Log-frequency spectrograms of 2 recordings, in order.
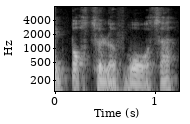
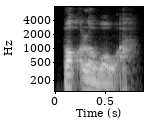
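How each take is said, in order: First: BOTTLE OF WATER with both T's sounded clearly; T's pronounced. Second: BOTTLE OF WATER with glottal stops replacing both T's. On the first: Teacher showing how he doesn't talk, "bottle of water" with crisp T's. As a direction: articulate each T in "bottle of water". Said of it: "I don't pronounce the T's in bottle". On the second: Teacher showing his own Cockney way, "bottle of water" with no T's. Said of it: "So I don't say bottle of water". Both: Shown as a demonstration.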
